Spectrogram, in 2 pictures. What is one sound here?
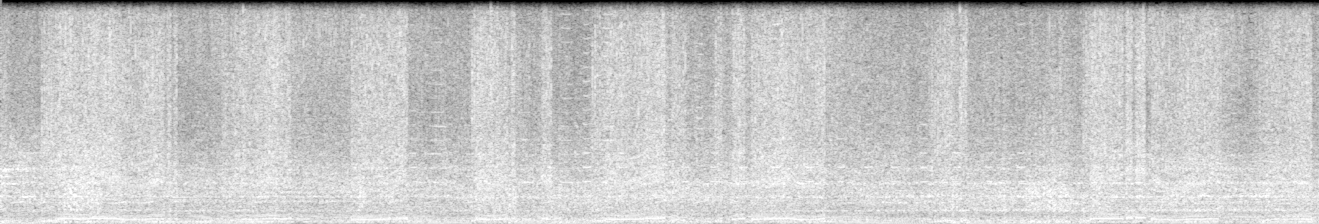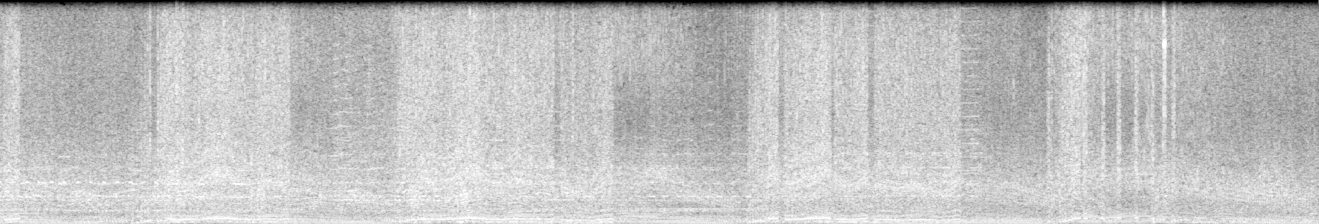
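Tyres churn through loose dirt.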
